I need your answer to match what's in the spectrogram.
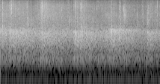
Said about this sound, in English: Clap your hands and let's praise the Lord.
